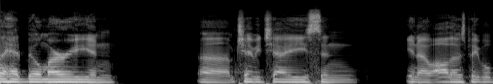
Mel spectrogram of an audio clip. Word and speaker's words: Chevy: But his is pronounced Chevy. Yeah, it's pronounced Chevy, but it's spelled the same way.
